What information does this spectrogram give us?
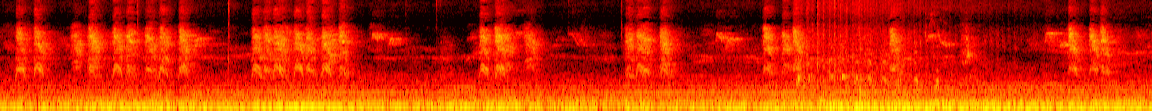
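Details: Quarrelling house sparrows in a backyard in South Africa: quick, uneven bursts of harsh chirps from several birds, about four per second at times, with possible wing flutters, over a continuous low hum.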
